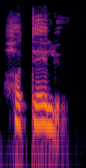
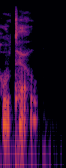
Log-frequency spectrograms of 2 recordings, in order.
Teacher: Maybe you add a vowel after the last consonant so that you say hotelu rather than hotel.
